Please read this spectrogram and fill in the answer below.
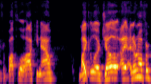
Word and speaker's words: Augello: ask our man for Buffalo hockey now Michael or Jello I don't know if I'm pronouncing your name right no you got it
